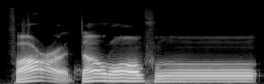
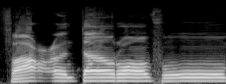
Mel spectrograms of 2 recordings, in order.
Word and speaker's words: فاعترفوا: بسم الله الرحمن الرحيم فاعترفوا উচ্চারণটা আমরা ফা আইন জবর ফা ফা গলা লাগবে ফা'তারাফু বিযামবিহিম বিযামবিহিম বিযামবিহিম ফা'তারাফু বিযামবিহিম।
